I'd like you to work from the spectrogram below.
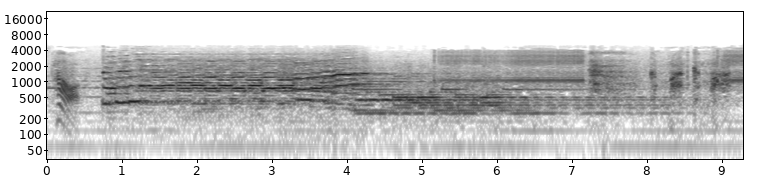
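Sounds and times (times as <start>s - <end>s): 
dense steady noise: 0.0s - 9.2s
speech: 0.1s - 0.6s
telephone ringing unanswered with a buzzing trill: 4.0s - 7.5s.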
